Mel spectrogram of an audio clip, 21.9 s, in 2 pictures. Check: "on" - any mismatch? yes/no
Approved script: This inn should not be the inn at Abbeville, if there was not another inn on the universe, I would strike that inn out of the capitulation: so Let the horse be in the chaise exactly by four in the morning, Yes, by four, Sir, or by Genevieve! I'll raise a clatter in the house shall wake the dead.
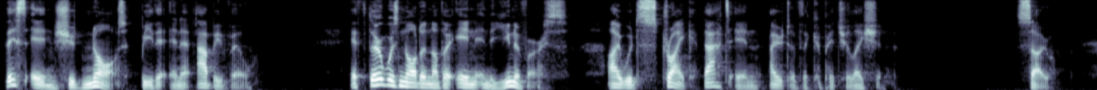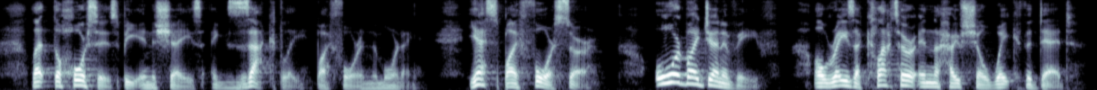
yes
